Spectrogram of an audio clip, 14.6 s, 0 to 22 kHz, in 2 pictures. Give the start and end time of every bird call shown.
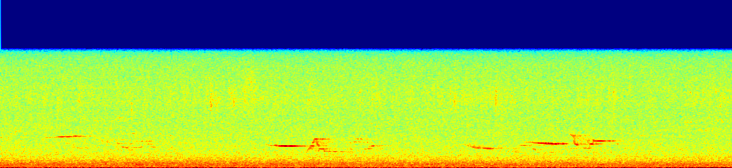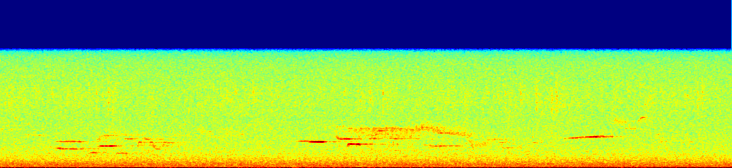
0.0s-4.1s: Hermit Thrush (Catharus guttatus)
4.4s-6.6s: Hermit Thrush (Catharus guttatus)
7.2s-9.7s: Hermit Thrush (Catharus guttatus)
10.0s-12.2s: Orange-crowned Warbler (Leiothlypis celata)
10.1s-14.2s: Hermit Thrush (Catharus guttatus)

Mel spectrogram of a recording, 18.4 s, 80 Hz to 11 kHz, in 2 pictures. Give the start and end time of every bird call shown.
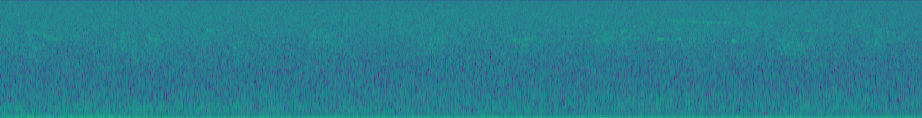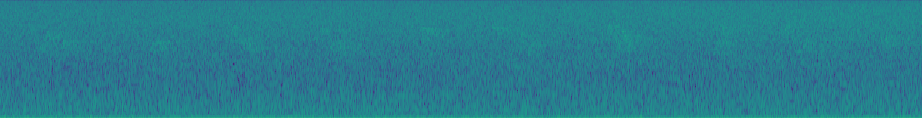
0.0s-5.6s: Red-eyed Vireo (Vireo olivaceus)
5.6s-7.6s: Song Sparrow (Melospiza melodia)
7.4s-18.4s: Red-eyed Vireo (Vireo olivaceus)

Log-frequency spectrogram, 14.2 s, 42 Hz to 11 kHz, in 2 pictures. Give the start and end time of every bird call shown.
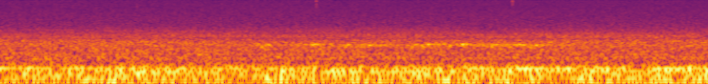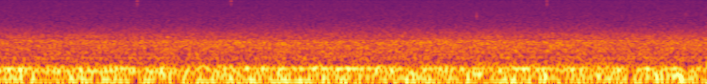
2.5s-5.7s: Barred Owl (Strix varia)

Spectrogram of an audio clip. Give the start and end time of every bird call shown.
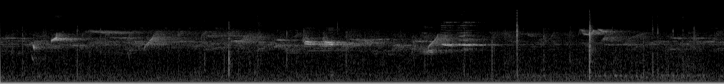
0.4s-3.1s: Red-billed Leiothrix (Leiothrix lutea)
0.5s-0.9s: Iiwi (Drepanis coccinea)
1.4s-2.3s: Hawaii Amakihi (Chlorodrepanis virens)
1.5s-1.7s: Iiwi (Drepanis coccinea)
3.1s-3.7s: Iiwi (Drepanis coccinea)
4.2s-5.2s: Iiwi (Drepanis coccinea)
5.8s-6.2s: Hawaii Akepa (Loxops coccineus)
6.6s-7.2s: Iiwi (Drepanis coccinea)

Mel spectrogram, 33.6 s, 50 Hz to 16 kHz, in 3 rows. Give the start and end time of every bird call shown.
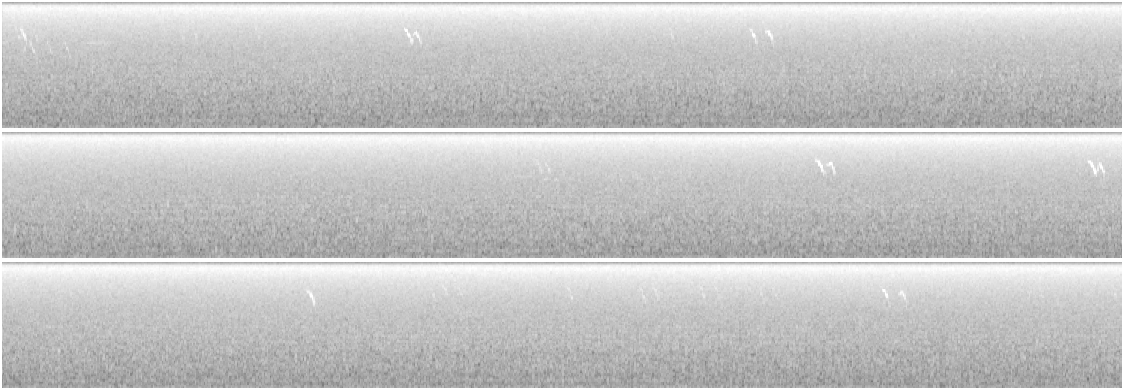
0.0s-1.1s: White-crowned Sparrow (Zonotrichia leucophrys)
4.0s-4.2s: American Pipit (Anthus rubescens)
7.4s-7.7s: American Pipit (Anthus rubescens)
16.5s-16.7s: American Pipit (Anthus rubescens)
19.3s-19.5s: American Pipit (Anthus rubescens)
22.0s-22.2s: American Pipit (Anthus rubescens)
25.4s-25.6s: American Pipit (Anthus rubescens)
26.7s-27.0s: American Pipit (Anthus rubescens)
28.0s-28.1s: American Pipit (Anthus rubescens)
28.7s-29.0s: American Pipit (Anthus rubescens)
31.1s-31.5s: American Pipit (Anthus rubescens)

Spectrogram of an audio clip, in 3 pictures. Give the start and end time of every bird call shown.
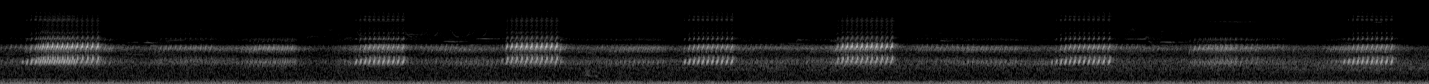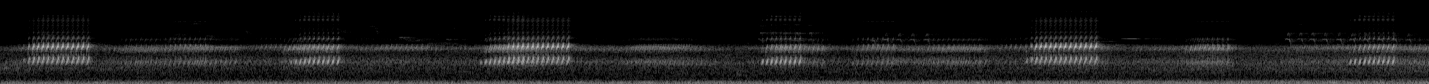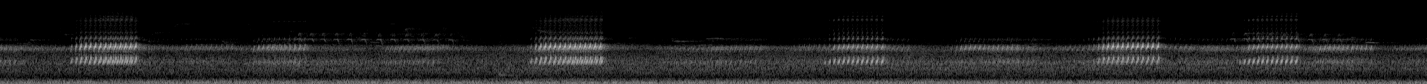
3.1s-4.9s: Common Yellowthroat (Geothlypis trichas)
22.6s-33.3s: American Robin (Turdus migratorius)
40.6s-42.5s: American Robin (Turdus migratorius)

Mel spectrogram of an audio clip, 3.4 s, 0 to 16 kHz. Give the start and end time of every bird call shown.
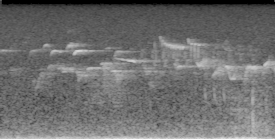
0.3s-3.4s: Red-billed Leiothrix (Leiothrix lutea)

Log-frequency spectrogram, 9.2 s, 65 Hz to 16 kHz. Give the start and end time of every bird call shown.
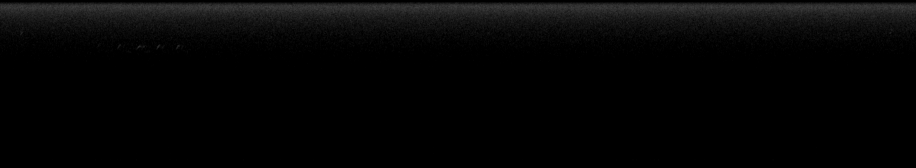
0.9s-2.0s: Rock Wren (Salpinctes obsoletus)

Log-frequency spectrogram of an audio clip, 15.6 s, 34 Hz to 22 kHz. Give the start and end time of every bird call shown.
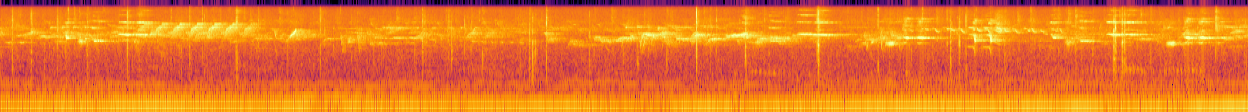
0.0s-2.1s: Iiwi (Drepanis coccinea)
1.7s-3.3s: Hawaii Amakihi (Chlorodrepanis virens)
3.5s-3.8s: Iiwi (Drepanis coccinea)
4.6s-5.3s: Iiwi (Drepanis coccinea)
5.3s-6.6s: Apapane (Himatione sanguinea)
7.1s-9.9s: Red-billed Leiothrix (Leiothrix lutea)
9.6s-12.6s: Iiwi (Drepanis coccinea)
13.1s-15.6s: Iiwi (Drepanis coccinea)

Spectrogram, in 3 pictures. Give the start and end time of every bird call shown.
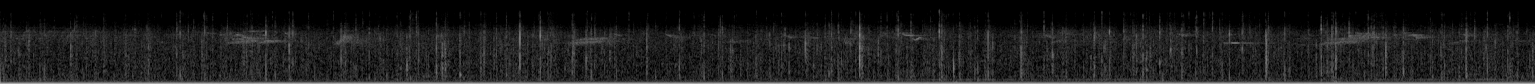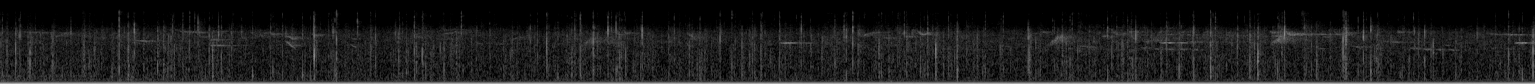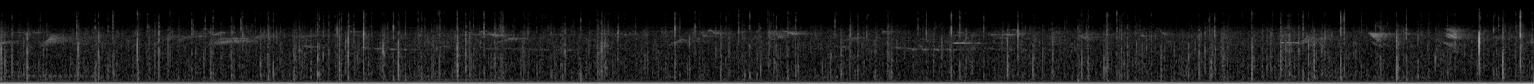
3.3s-3.5s: Iiwi (Drepanis coccinea)
5.6s-6.1s: Omao (Myadestes obscurus)
8.9s-9.3s: Hawaii Akepa (Loxops coccineus)
12.2s-12.6s: Apapane (Himatione sanguinea)
13.2s-13.8s: Omao (Myadestes obscurus)
16.7s-17.9s: Apapane (Himatione sanguinea)
18.1s-18.3s: Hawaii Amakihi (Chlorodrepanis virens)
18.8s-18.9s: Hawaii Amakihi (Chlorodrepanis virens)
19.7s-20.1s: Hawaii Amakihi (Chlorodrepanis virens)
23.1s-23.5s: Apapane (Himatione sanguinea)
25.8s-26.0s: Iiwi (Drepanis coccinea)
26.7s-27.5s: Apapane (Himatione sanguinea)
28.0s-28.6s: Iiwi (Drepanis coccinea)
28.9s-30.8s: Apapane (Himatione sanguinea)
31.1s-31.3s: Iiwi (Drepanis coccinea)
32.8s-33.2s: Omao (Myadestes obscurus)
33.6s-35.0s: Apapane (Himatione sanguinea)
37.3s-37.6s: Iiwi (Drepanis coccinea)
37.7s-37.9s: Hawaii Akepa (Loxops coccineus)
38.3s-38.8s: Hawaii Akepa (Loxops coccineus)
39.6s-40.9s: Apapane (Himatione sanguinea)
43.5s-43.7s: Apapane (Himatione sanguinea)

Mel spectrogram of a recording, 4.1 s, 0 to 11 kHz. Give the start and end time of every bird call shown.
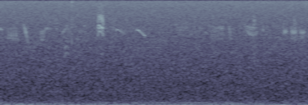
0.0s-4.1s: Eurasian Skylark (Alauda arvensis)
1.3s-1.4s: Hawaii Amakihi (Chlorodrepanis virens)

